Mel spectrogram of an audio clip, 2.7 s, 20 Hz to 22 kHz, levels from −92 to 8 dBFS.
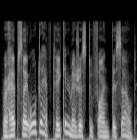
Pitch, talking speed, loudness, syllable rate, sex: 165 Hz, 240 wpm, -16 LUFS, 5.5 syllables/s, female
